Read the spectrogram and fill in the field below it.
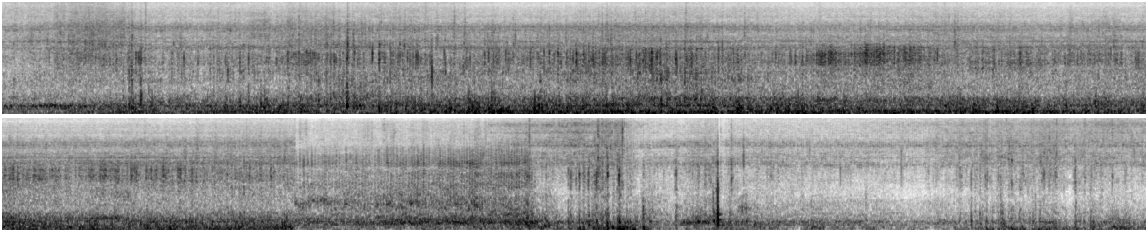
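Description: Bicycle tyres crunch and rumble over a dirt trail.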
